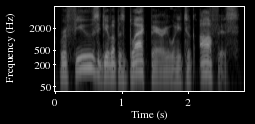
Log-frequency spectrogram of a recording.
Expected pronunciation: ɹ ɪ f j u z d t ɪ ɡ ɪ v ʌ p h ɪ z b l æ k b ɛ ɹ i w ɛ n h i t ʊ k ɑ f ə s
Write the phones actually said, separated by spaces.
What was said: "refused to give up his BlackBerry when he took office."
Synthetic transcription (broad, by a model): ɹ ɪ f j u z t ɪ ɡ ɪ v ʌ p h ɪ z b l æ k b ɛ ɹ i w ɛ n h i t ʊ k ɑ f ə s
